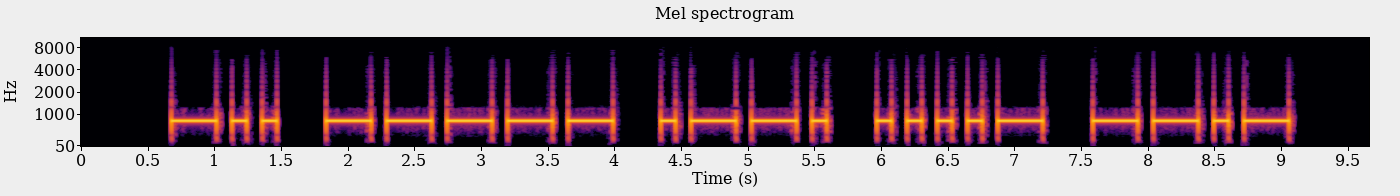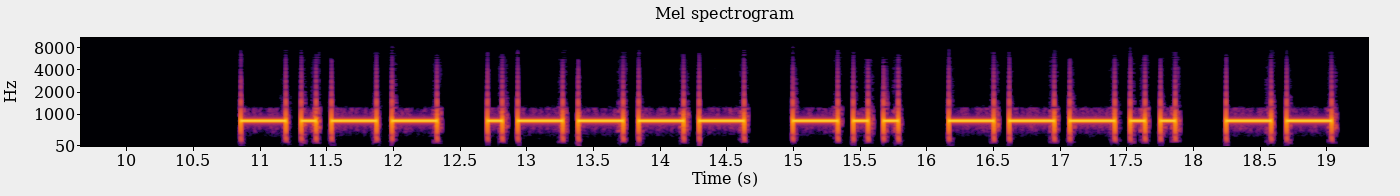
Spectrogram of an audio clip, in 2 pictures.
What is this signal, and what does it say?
Morse code, heard as a keyed tone, about 10 wpm, 800 Hz. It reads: D0P4Q Y1D8M
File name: LEZIONI / 9 28 10wpm 2842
